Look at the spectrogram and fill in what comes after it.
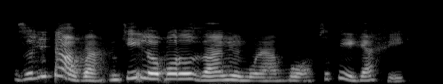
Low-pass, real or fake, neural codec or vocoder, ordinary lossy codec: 7.2 kHz; fake; codec, 44.1 kHz, 1.7 kbps, Pupu-Codec; none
